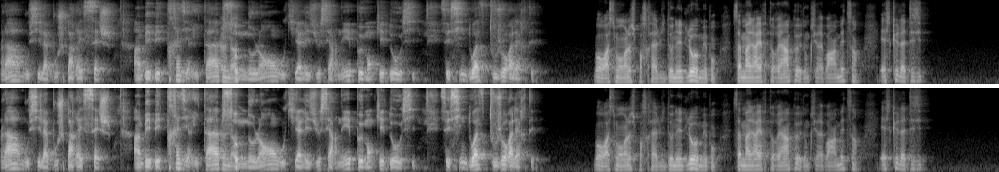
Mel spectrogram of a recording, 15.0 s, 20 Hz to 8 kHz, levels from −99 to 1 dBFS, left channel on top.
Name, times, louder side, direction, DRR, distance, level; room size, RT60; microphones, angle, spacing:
voice 1, 0.0-7.9, right 5 dB, 45° right, 12 dB, 1.2 m, -29 dB
voice 2, 8.9-10.7 11.0-13.8, left 2 dB, 15° left, 16 dB, 0.7 m, -32 dB
11.5 x 11.0 x 5.3 m, 0.44 s
head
